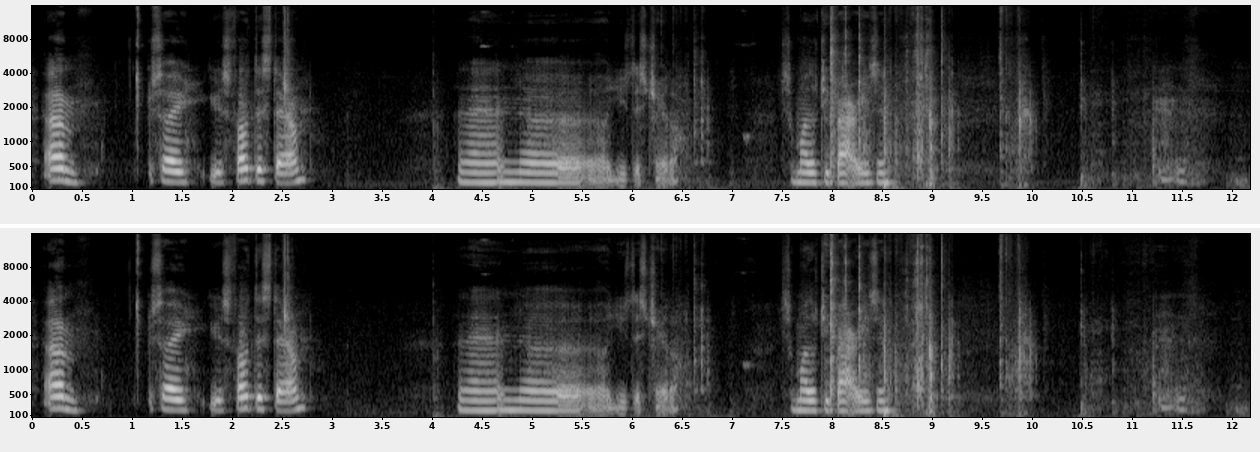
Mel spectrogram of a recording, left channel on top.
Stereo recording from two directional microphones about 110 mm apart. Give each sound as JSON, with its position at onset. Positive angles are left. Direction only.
{"t": 0.1, "sound": "speech", "side_deg": -10}
{"t": 4.2, "sound": "speech", "side_deg": -15}
{"t": 7.4, "sound": "speech", "side_deg": -30}
{"t": 8.1, "sound": "speech", "side_deg": -15}
{"t": 11.2, "sound": "a sound", "side_deg": -20}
